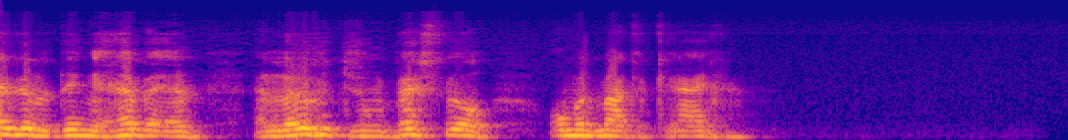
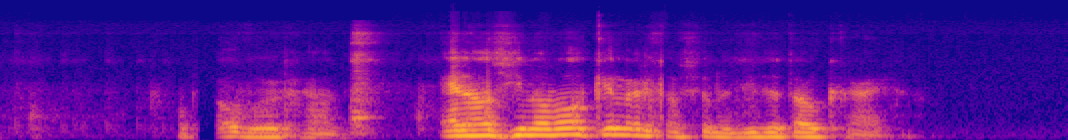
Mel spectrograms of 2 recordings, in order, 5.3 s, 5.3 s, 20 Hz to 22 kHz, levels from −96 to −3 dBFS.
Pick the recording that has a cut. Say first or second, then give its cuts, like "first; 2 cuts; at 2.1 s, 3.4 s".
second; 2 cuts; at 1.0 s, 3.3 s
